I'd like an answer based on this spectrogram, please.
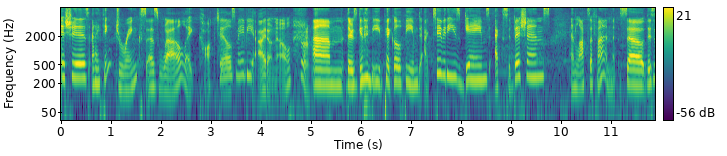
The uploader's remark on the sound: Broadcast live from Goldie's Convenience in Downtown Kitchener.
